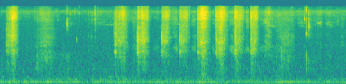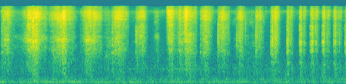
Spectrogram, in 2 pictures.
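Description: Paintbrush bristles scrubbing and stippling a paint wash into textured foam: a quick run of faint scratchy strokes, several a second, with short pauses about one and four seconds in.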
